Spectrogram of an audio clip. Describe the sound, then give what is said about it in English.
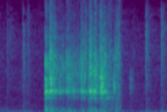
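Dice clatter down through a dice tower in one busy, rattling burst lasting under a second, then the noise drops away to a few faint ticks. No one speaks. “The sound that Dice Tower makes is about as sound as satisfying as like wobbling all laminated right. paper.”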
